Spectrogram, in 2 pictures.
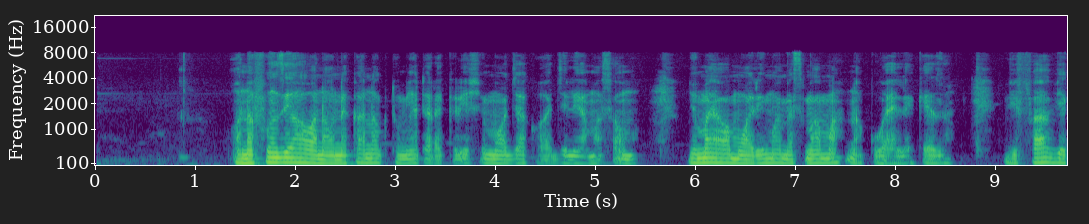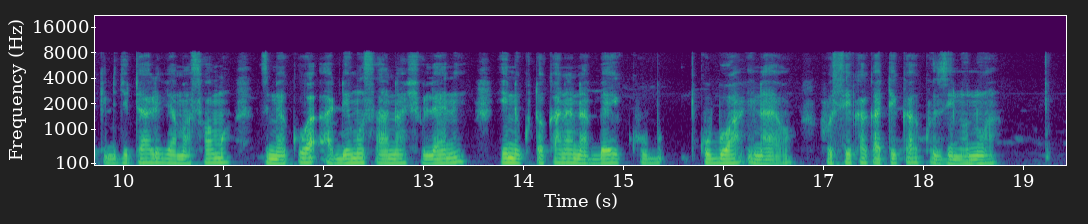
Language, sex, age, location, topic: Swahili, male, 25-35, Nairobi, education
